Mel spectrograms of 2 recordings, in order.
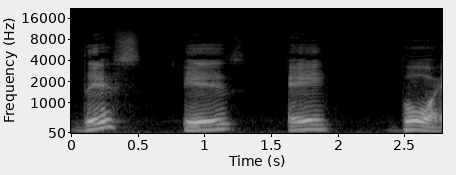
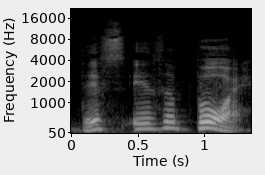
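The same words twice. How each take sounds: First: The phrase is said at a slower pace. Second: The phrase is said at a faster pace. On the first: "we do it to get the rhythm" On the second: "we say a little faster"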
